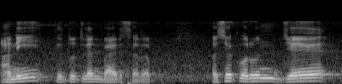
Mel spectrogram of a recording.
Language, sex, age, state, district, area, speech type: Goan Konkani, male, 45-60, Goa, Bardez, rural, spontaneous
